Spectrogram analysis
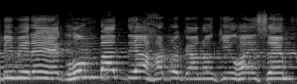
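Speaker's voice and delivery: high, calling-out voice.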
